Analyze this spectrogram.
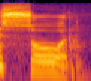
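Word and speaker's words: sore: तो इसको पढ़ते हैं शोर।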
